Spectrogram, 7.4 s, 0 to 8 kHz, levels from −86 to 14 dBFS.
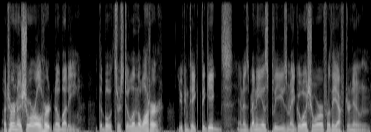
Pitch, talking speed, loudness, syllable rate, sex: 115 Hz, 220 wpm, -18 LUFS, 6.1 syllables/s, male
